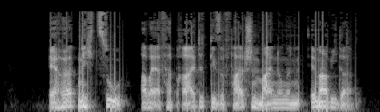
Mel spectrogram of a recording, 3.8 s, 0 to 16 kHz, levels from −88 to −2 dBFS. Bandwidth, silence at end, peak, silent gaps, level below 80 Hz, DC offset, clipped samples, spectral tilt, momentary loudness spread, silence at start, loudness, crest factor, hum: 11.5 kHz; 0.25 s; -4 dBFS; none; -42 dBFS; under 0.1%; under 0.1%; -5.5 dB/octave; 5 LU; 0.5 s; -24 LUFS; 20 dB; none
